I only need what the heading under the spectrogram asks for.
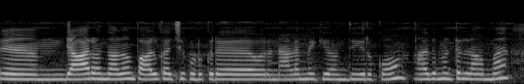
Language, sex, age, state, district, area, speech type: Tamil, female, 45-60, Tamil Nadu, Tiruvarur, rural, spontaneous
